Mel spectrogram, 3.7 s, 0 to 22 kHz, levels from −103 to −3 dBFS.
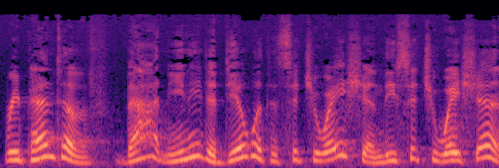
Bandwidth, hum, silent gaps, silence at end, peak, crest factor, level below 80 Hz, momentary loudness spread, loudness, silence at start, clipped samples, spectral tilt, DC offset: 15.5 kHz; none; none; 0 s; -10 dBFS; 16 dB; -64 dBFS; 7 LU; -28 LUFS; 0.05 s; under 0.1%; -5.5 dB/octave; under 0.1%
